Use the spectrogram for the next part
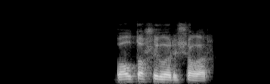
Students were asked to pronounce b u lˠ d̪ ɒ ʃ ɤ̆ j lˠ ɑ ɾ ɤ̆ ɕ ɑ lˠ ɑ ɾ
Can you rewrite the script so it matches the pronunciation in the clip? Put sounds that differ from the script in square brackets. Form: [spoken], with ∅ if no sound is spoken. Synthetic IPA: b [ɒ] lˠ [t̪] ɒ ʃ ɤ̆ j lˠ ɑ ɾ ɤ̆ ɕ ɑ lˠ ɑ ɾ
